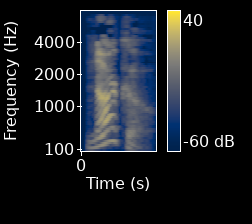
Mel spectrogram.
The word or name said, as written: narco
